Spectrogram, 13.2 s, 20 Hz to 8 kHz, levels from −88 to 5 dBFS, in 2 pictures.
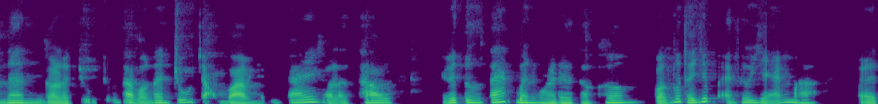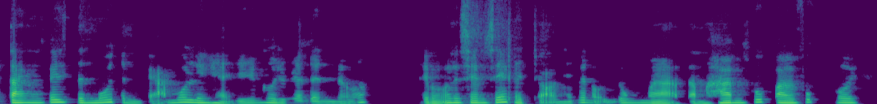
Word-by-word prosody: nên, 145 +1 +2
gọi 110 -3 +3
là, 110 - +3
chuyện - - -7
chúng 175 +1 -10
ta 155 - +6
vẫn 125 -2 0
nên 160 -1 +3
chú 180 +3 -1
trọng - - -3
vào 110 -2 +6
những 110 +8 -11
cái, 185 +5 +3
gọi 125 - +1
là, 120 - -1
thao 150 0 +4 0.5
những 160 +5 +4
cái - - -3
tương 165 -1 +2
tác 190 +1 +4
bên 165 -2 +4
ngoài 135 -3 +1
đời 135 0 +2
thật 135 - 0
hơn, 165 0 +3 0.2
vẫn - - +3
có 220 - +4
thể 155 - +4
giúp 235 +6 +2
bạn - - -4
thư 170 -1 +3
giãn 190 +6 -1
mà, 175 - +1 0.4
mà - - 0
lại 130 - +3
tăng 165 -2 +5
cái 190 0 +5
tình 155 -1 +1
mối 185 +4 +3
tình 130 -7 -6
cảm, 160 - -4
mối 185 -1 +3
liên 160 -2 +2
hệ - - -3
với 135 - -5
những 140 - -6
người 155 -2 -1
trong 145 - -3
gia 135 - -1
đình 120 -2 -8
nữa. 120 +11 -6 0.4
Thì 130 - -1
vẫn 115 - 0
có 155 - +2
thể 160 - +2
xem 155 -1 0
xét 185 +3 +1
là 135 - +1
chọn - - -1
những 110 - -8
cái 175 - -2
nội - - -7
dung 145 -1 -4
mà 120 -3 +1
tầm 115 - -2
20 150 +1 +3
phút, 200 0 0
30 150 -2 +4
phút 195 - -5
thôi 155 -1 0
155 Hz, 320 wpm, -25 LUFS, 135-170 Hz, 0.5 s, ta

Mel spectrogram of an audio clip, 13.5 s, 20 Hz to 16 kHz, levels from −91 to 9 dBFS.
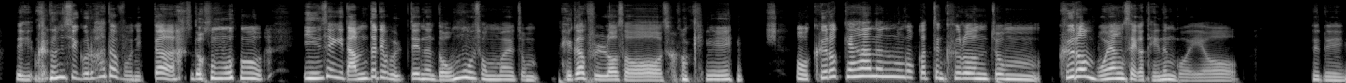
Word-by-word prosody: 네, 180 -3 -2
그런 250 +7 +3
식으로 245 -4 -5
하다 320 +4 -2
보니까 185 - -3 0.2
너무 235 +3 +3 0.7
인생이 250 +4 +3
남들이 230 +9 +2
볼 195 -8 -3
때는 210 -1 -1
너무 230 +11 +3
정말 180 -5 -2
좀 165 -1 -7 0.2
배가 225 +6 +2
불러서 165 -4 -1
저렇게 185 +2 -2 0.6
어 210 -3 0
그렇게 295 +8 -1
하는 315 -1 +4
것 280 -2 -5
같은 245 0 -3
그런 230 -1 +1
좀 195 -4 0 0.2
그런 305 +1 +4
모양새가 215 -3 +3
되는 175 +3 -1
거예요. 140 -1 -10 0.8
네네. 160 -4 -5
215 Hz, 265 characters per minute, -15 LUFS, 175-250 Hz, 0.8 s, 하는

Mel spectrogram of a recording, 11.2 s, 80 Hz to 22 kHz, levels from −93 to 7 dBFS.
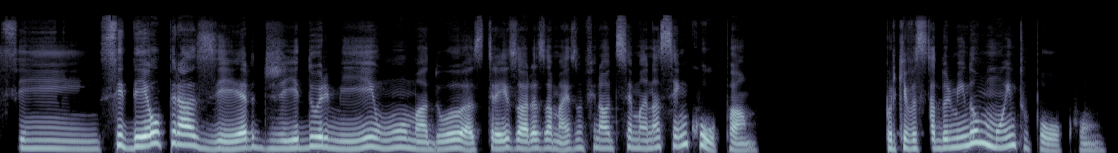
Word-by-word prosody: Sim. 165 -3 -8
Se 235 - -1
dê 210 +3 +7
o 265 +3 +8
prazer 180 - +3
de 165 +1 -3
dormir 180 -1 0
1h, 175 -3 -2
2h, 150 -1 +1
3h 175 0 -1
a 170 +1 +2
mais 150 0 -5
no 180 - -9
final 170 -1 -4
de 165 - -11
semana, 180 -1 -4
sem 215 +4 -2
culpa. 135 - -2 1.4
Porque 170 +2 -1
você 165 -1 -4
tá 180 - -2
dormindo 195 +11 +2
muito 215 -5 0
pouco. 130 -1 -8
170 Hz, 130 wpm, -23 LUFS, 160-195 Hz, 1.4 s, o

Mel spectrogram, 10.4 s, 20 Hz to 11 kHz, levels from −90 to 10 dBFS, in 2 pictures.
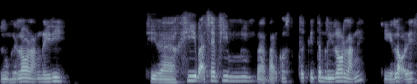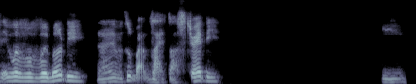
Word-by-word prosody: dùng 120 -1 -4
cái 120 - -5
lo 140 0 +4
lắng 130 0 -2
đấy 130 +1 0
đi. 145 -2 -2 1.0
Thì 125 - -2
là 110 -1 0
khi 175 +6 +2
bạn - - +4
xem 170 -2 +3
phim 175 -1 -2 0.3
mà - - -2
bạn - - -2
có 130 - -7 0.3
cái 145 - -5
tâm - - +1
lý 135 - +1
lo 150 0 +5
lắng 140 -3 +1
ấy, 170 +6 -7 0.3
thì 115 - -5
cái 115 - -2
lọ - - +3
đấy 115 +1 -2
sẽ - - -1
vơi, 160 +1 +4
vơi, 150 0 +1
vơi 155 0 +7
bớt 170 +5 +4
đi. 160 -3 0 0.2
Đấy, 120 +6 -5
và 130 - -8
giúp 180 - -1
bạn - - -1
giải - - 0
tỏa - - -6
stress 165 +2 +4
đi. 150 -2 -6 2.0
Ừm. 120 +1 -11
145 Hz, 230 wpm, -26 LUFS, 120-155 Hz, 2.0 s, vơi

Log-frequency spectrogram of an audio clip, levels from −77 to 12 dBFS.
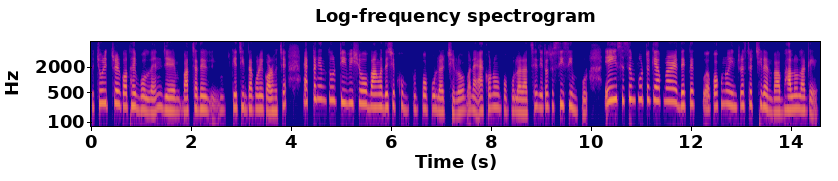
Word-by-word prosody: চরিত্রের 285 0 +2
কথাই 240 0 +3
বললেন 185 -2 -1 0.2
যে, 200 - +3 0.3
বাচ্চাদেরকে 200 +1 -1
চিন্তা 220 -2 0
করেই 215 0 +1
করা 185 -1 +5
হচ্ছে। 195 +6 -4 0.5
একটা - - +1
কিন্তু 345 -1 -3 0.2
টিভি 290 -2 +1
শো 285 - 0 0.2
বাংলাদেশে 235 +1 +3
খুব 250 - -7
প - - -45 0.2
পপুলার 205 -3 0
ছিল। 175 -2 -7 0.2
মানে 200 - -3 0.2
এখনো 220 +3 -5 0.2
পপুলার 185 -2 -2
আছে। 175 - -14
যেটা 225 +1 -2
হচ্ছে 240 +1 -11
'সিসিমপুর'। 225 -10 -4 0.4
এই 340 - +8 0.2
'সিসিমপুরটা' 355 +1 0
কি - - +2
আপনার 320 0 +1 0.2
দেখতে 255 +2 +3 0.5
কখনো 275 +3 -1
ইন্টারেস্টেড 255 +2 -2
ছিলেন 240 -4 +1
বা 185 - +4 0.2
ভালো 200 +1 +5
লাগে? 190 -4 -2
230 Hz, 150 wpm, -22 LUFS, 195-275 Hz, 0.5 s, এই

